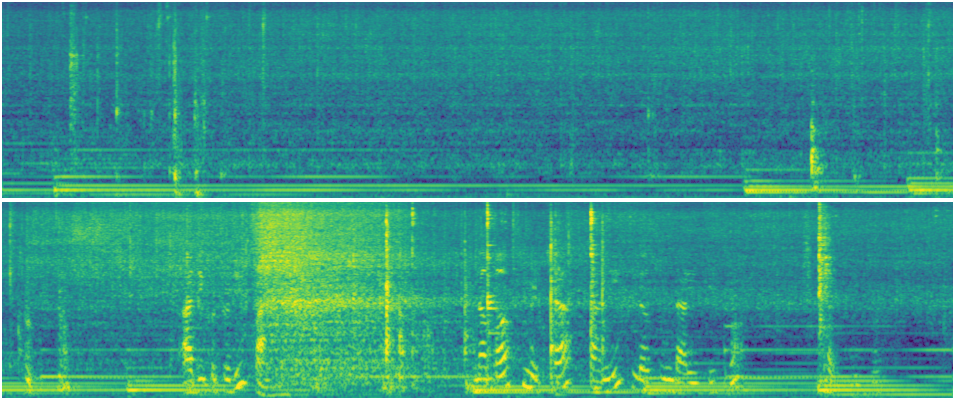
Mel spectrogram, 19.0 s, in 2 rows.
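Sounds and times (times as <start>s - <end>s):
soft background music: 0.0s - 19.0s
vegetables sizzling in oil: 0.0s - 19.0s.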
